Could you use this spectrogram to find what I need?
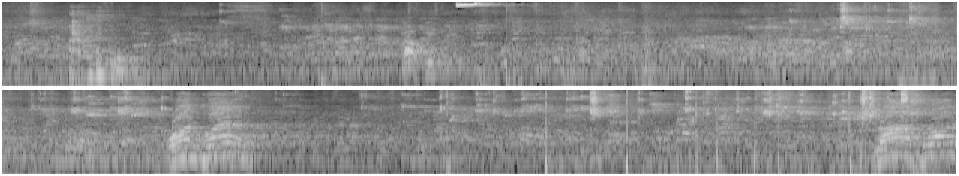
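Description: A crowd of spectators chatters and shouts nearby.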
